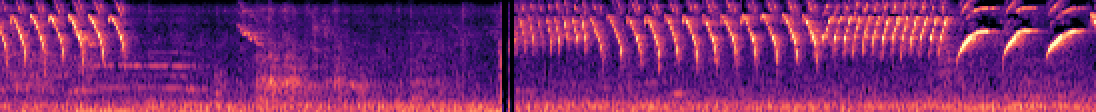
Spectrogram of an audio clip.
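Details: Canary song used as a lure to trigger singing: rapid trains of high downward-sweeping notes, a quiet pause, then fast trills and loud looping whistles near the end.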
